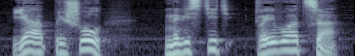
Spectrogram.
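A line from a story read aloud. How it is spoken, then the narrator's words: Timid. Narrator (Russian): сказал робко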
